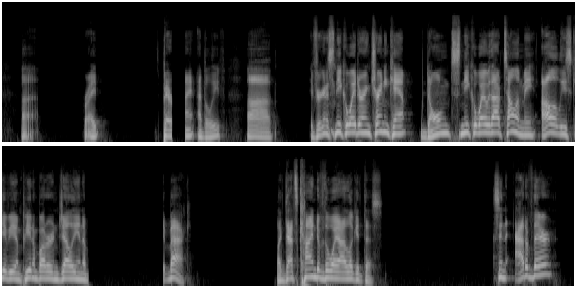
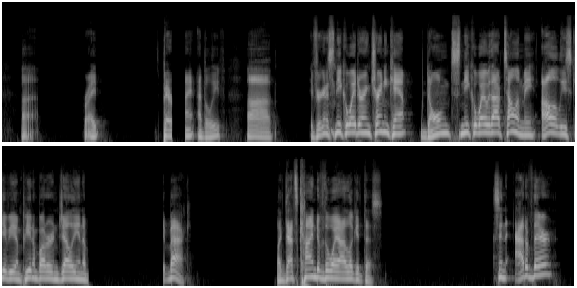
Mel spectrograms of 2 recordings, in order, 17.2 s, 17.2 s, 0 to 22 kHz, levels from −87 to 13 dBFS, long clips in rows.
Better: neither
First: audio cutting out; at 2.5 s, at 10 s for 1 s and at 14 s for 1.5 s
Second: audio cutting out; at 2.5 s, at 10 s for 1 s and at 14 s for 1.5 s

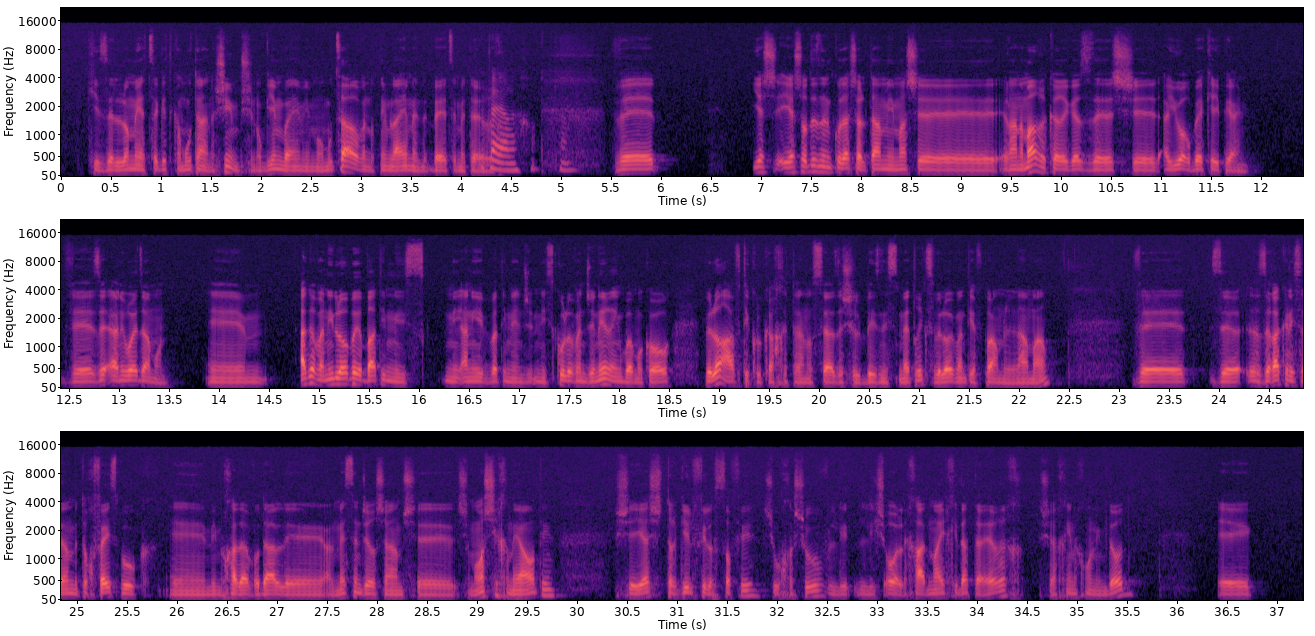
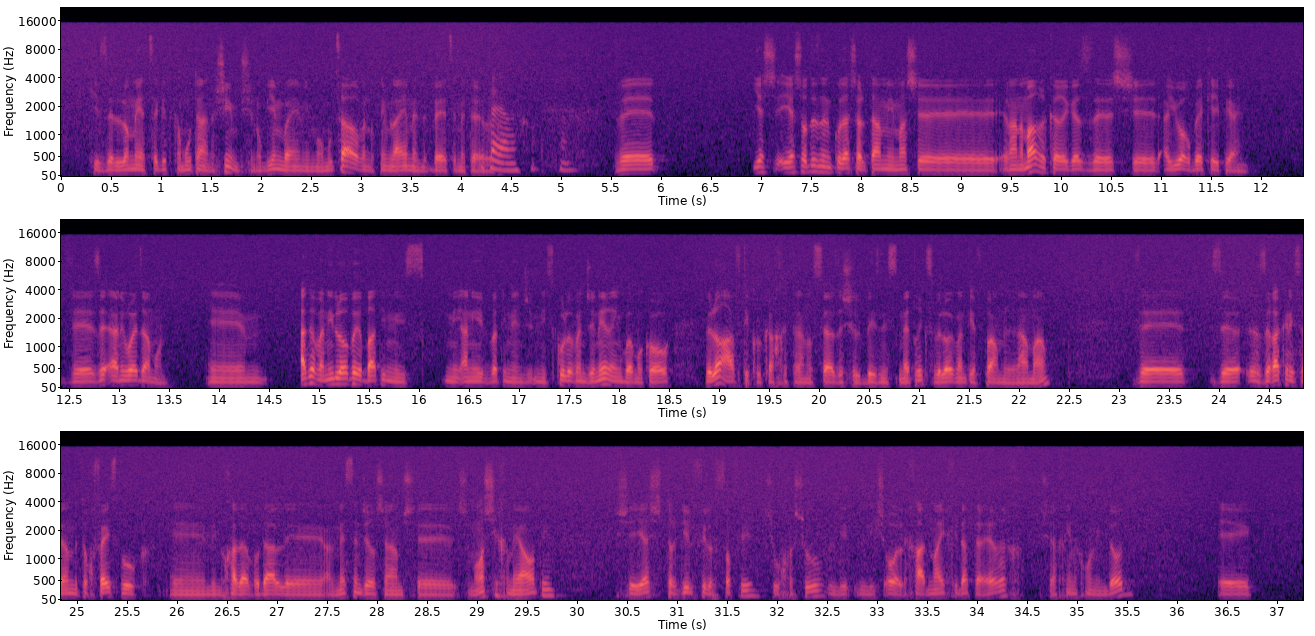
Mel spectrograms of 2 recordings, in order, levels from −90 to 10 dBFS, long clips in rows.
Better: first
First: hiss; faint; throughout; 20 dB below the speech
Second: hiss; loud; throughout; 9 dB below the speech

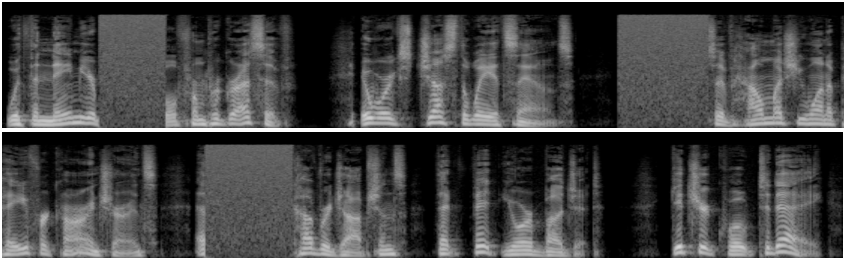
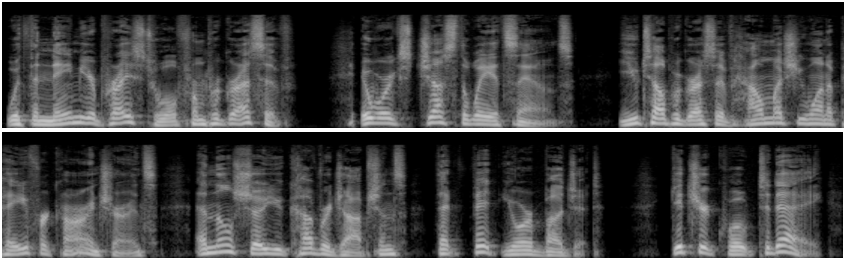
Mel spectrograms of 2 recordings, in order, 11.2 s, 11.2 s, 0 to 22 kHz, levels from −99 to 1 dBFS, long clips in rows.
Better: second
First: audio cutting out; filled with static; at 0.5 s, at 4 s for 0.5 s and at 7 s for 0.5 s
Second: none

